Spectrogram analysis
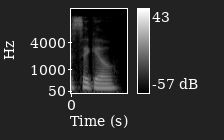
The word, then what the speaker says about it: Sigil: How did I get to Sigil? No, you say it like giggle.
